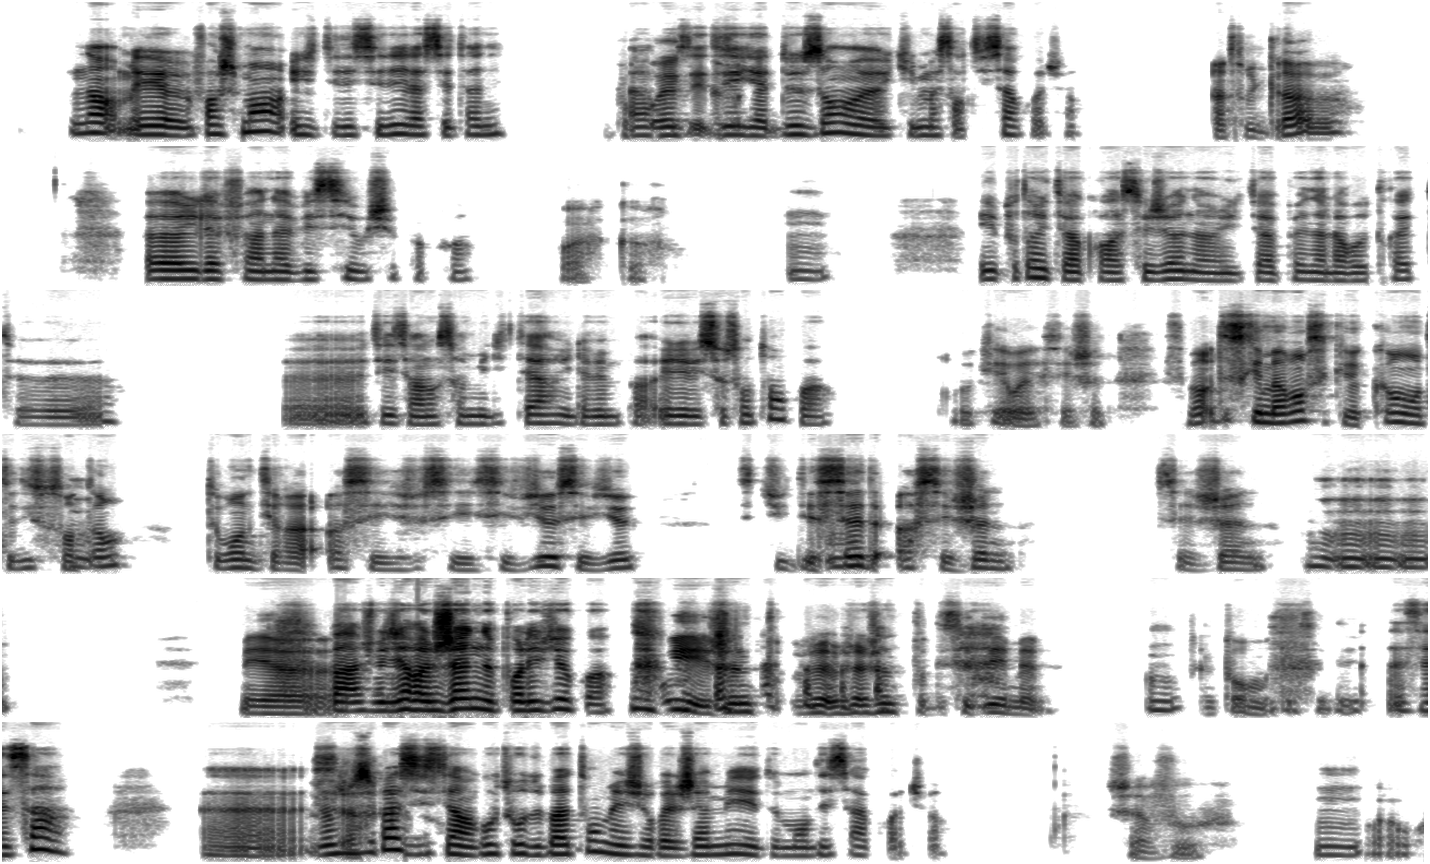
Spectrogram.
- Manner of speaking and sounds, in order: unintelligible speech; other noise; laugh; unintelligible speech
- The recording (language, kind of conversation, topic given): French, unstructured, Est-il acceptable de manipuler pour réussir ?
